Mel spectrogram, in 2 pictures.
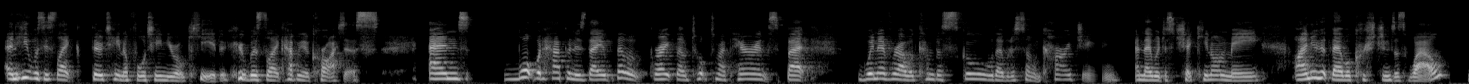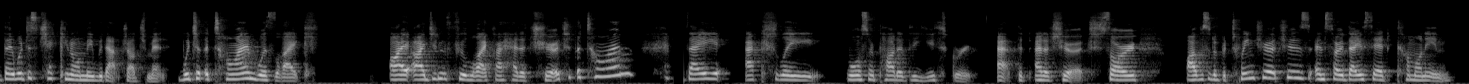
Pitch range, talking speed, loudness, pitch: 205-255 Hz, 235 wpm, -25 LUFS, 220 Hz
